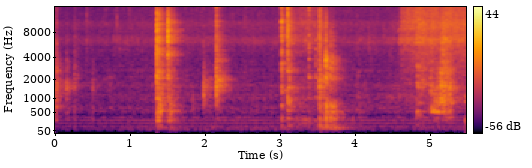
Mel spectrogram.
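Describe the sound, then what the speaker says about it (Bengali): A utensil stirs spice paste frying with browned onions in a pan for a chicken curry, making scattered metallic scrapes and clinks in irregular bursts against a quiet background. "এখন অনেকক্ষণ ধরে কষাবো মশলাটা"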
